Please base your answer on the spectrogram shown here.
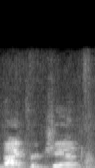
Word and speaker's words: nitrogen: Sometimes you'll see it sold under the name of nitrogen, and it's spelled G-I-N instead of G-E-N.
